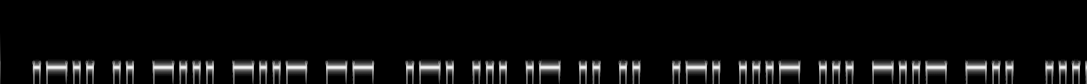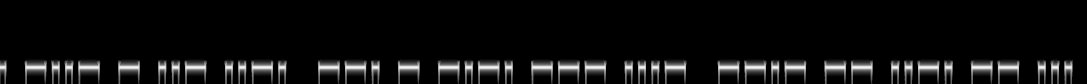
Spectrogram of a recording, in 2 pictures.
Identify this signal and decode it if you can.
Morse code, heard as a keyed tone, about 18 wpm, 800 Hz. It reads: LIBXM RSAII RVSXD HXTUF GTCOV QMFMS
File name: Morse / ltr-18wpm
